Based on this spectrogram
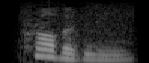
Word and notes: probably: 'prɒbəblı

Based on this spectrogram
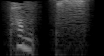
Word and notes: pumps: {pʌmps}

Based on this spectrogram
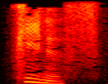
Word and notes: penis: ‘pi:nıs

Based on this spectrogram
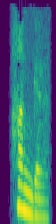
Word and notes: hunger: ‘hʌŋgər

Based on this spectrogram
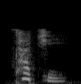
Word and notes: touchy: ‘tʌtʃı

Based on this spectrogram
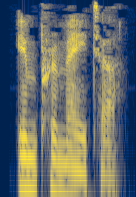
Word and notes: imprimatur: ,ımprı’mɑ:tər

